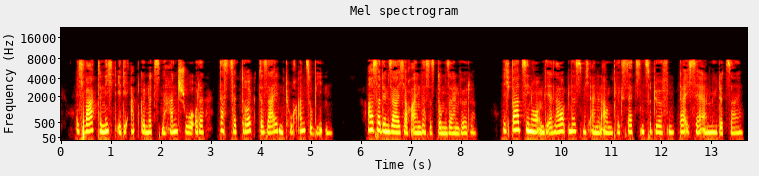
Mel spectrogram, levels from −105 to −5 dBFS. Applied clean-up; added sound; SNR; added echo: none; none; none; none.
